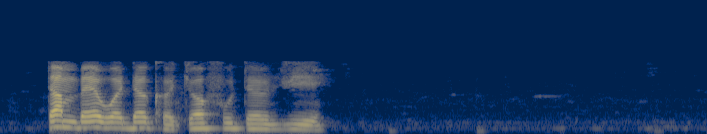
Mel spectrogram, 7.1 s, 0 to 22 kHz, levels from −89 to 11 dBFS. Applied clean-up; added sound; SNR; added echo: none; none; none; none.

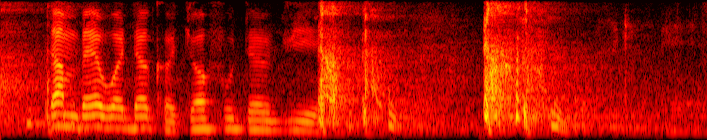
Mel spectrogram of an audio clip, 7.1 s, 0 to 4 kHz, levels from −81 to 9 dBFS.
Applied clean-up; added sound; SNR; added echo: none; Cough; -3 dB; none.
